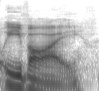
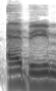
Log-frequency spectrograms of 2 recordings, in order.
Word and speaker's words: Ebi: there is no V in the Japanese language, so it's B. And ebi means shrimp in Japanese, which is why all of his social media stuff is like little shrimp thingy.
